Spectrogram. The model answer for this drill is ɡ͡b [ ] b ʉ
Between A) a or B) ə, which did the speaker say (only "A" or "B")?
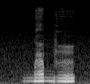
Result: B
